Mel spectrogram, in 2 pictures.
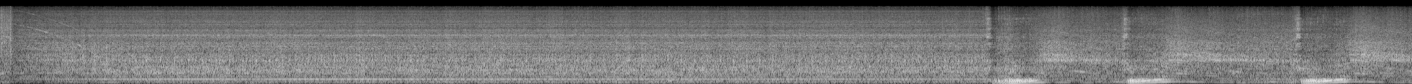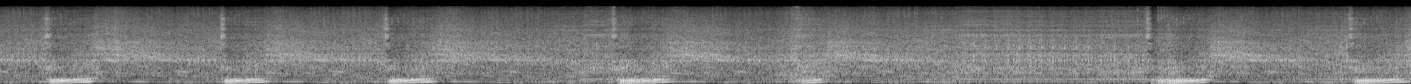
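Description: Car engine breathing through a BMC OTA carbon-fibre intake airbox, idling steadily, then blipped at the throttle about ten times from about ten seconds in. Each blip is a quick rise in revs that drops straight back to idle.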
